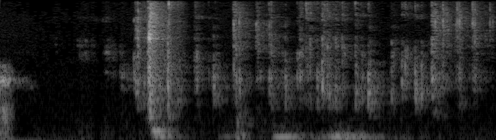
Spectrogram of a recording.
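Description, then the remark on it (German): Rapid clicking of computer keys in a steady, dense burst of typing, moderately loud, with no voices, as someone types a question into an AI generator. “Ich habe jetzt geschrieben, was würde Amanda Thompson über künstliche Intelligenz im Blackpool Pleasure Beach sagen?”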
